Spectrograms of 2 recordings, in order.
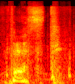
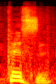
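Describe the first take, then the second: First: The word ends in a bare t consonant. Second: The word ends in an added u vowel. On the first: This is the English form. "Not fest" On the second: This is the Japanese form. "When we shorten it in Japanese, we call it fesu"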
